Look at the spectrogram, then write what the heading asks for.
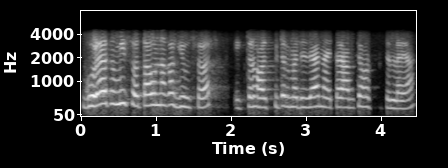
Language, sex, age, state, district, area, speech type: Marathi, female, 18-30, Maharashtra, Akola, rural, conversation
